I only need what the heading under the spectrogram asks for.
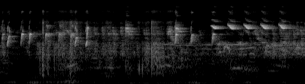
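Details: Female Himalayan goldfinch 'pit pit tak' call used to excite males: busy high twittering, then a neat series of five sharp, bright chirps repeated evenly at the end.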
